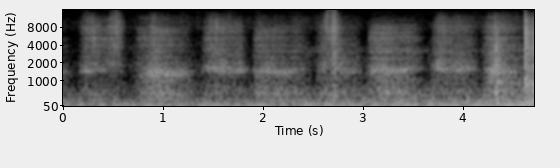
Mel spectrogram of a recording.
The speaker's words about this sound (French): Quand j'entends silence, c'est ce moment où je prends une grande bouffée d'oxygène.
